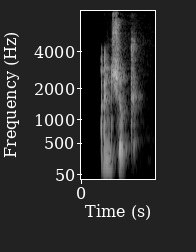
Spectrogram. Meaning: 1. cloth 2. fine or white cloth, muslin 3. garment, upper garment 4. tie (for binding a churning-stick)
- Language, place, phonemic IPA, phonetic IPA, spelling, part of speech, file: Hindi, Delhi, /ən.ʃʊk/, [ɐ̃ɲ.ʃʊk], अंशुक, noun, LL-Q1568 (hin)-अंशुक.wav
